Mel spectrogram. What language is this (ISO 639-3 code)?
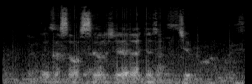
kin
